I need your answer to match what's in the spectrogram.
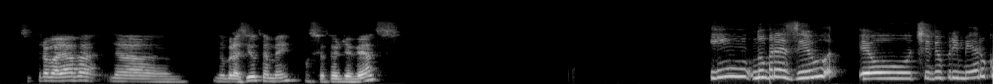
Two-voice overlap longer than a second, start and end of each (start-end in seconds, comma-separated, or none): none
